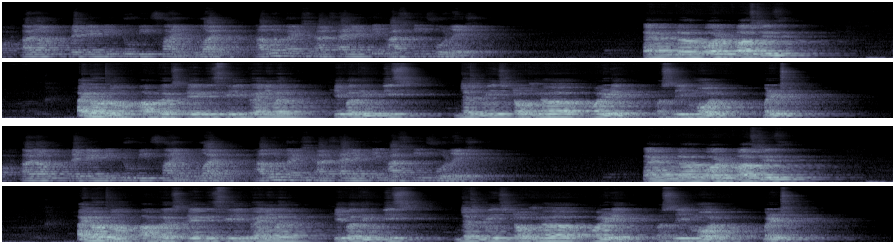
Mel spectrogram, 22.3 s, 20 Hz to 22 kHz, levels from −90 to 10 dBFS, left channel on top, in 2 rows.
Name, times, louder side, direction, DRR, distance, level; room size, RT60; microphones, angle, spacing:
voice 1, 0.2-2.8 3.1-5.9, equal, 10° right, -9 dB, 0.6 m, -36 dB
voice 2, 8.0-9.7 12.1-14.8 15.3-16.2 16.8-19.0 19.3-20.1 20.6-20.9, left 1 dB, 30° left, -8 dB, 1.2 m, -24 dB
5.7 x 2.1 x 2.6 m, 1.5 s
head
